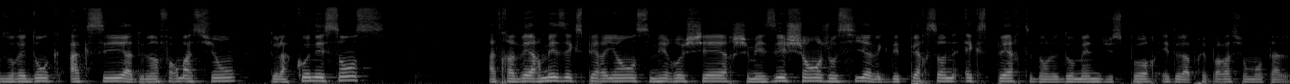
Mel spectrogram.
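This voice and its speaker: A man with a fairly high pitch and an ordinary speaking voice talks at a fairly slow pace with fairly even intonation, recorded very cleanly over a silent background. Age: 20s. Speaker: podcast host and mental coach for athletes. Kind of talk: scripted podcast introduction.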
